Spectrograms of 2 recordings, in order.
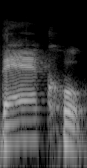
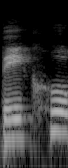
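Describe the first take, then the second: First: The first vowel is an open ae sound. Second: The first vowel is a closed e sound. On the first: The speaker calls it right. "আমরা বলি দেখো, দে এ যুক্ত করি" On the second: The speaker calls it wrong. "আমরা কিন্তু দেখো বলি না"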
